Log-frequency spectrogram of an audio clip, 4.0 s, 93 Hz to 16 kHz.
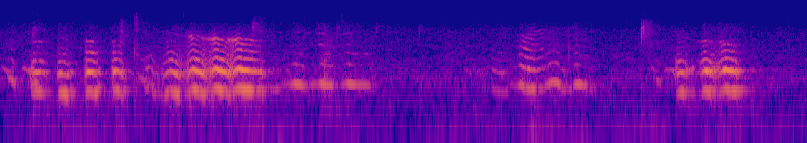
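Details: Rainy, springlike 21 January with mountain brown frogs calling: short rapid clucks open the clip, then a longer throaty run of pulses, a pause, and two further brief clucking bursts, with several callers overlapping.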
